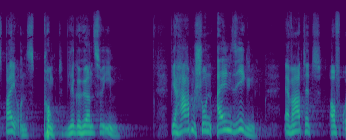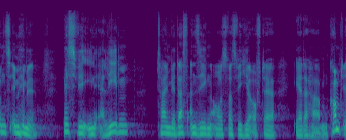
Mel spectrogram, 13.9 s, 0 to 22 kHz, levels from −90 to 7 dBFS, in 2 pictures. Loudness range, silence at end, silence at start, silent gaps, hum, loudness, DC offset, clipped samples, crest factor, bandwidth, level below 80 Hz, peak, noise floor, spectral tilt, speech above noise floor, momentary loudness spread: 3 LU; 0 s; 0 s; none; none; -35 LUFS; under 0.1%; under 0.1%; 22 dB; 16.5 kHz; -60 dBFS; -14 dBFS; -75 dBFS; -5 dB/octave; 40 dB; 10 LU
